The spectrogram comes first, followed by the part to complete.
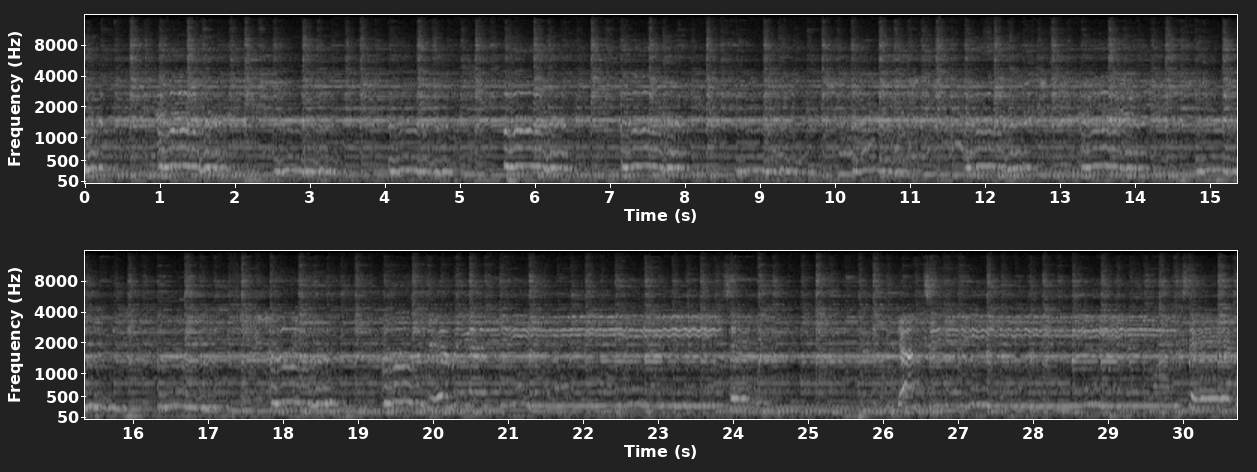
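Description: Live acoustic guitar played in a steady strummed rhythm, with a bending melody line over the chords.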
